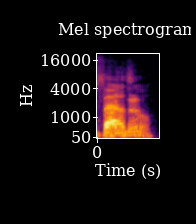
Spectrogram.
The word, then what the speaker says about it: Basil: And then basil with a short A. – Odd. – That's sort of the British pronunciation of like Basil Rathbone. Mm. The name Basil.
